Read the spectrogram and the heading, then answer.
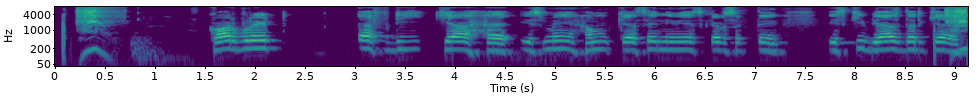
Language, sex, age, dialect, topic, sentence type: Hindi, male, 18-24, Garhwali, banking, question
